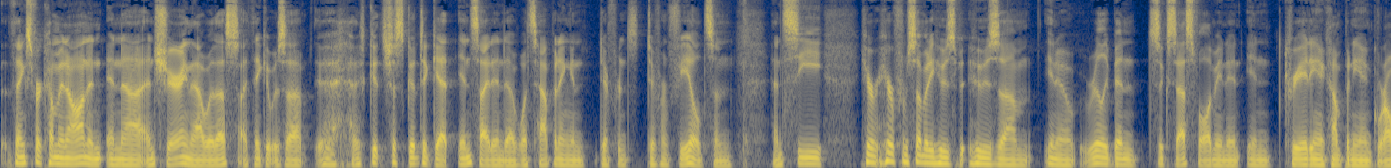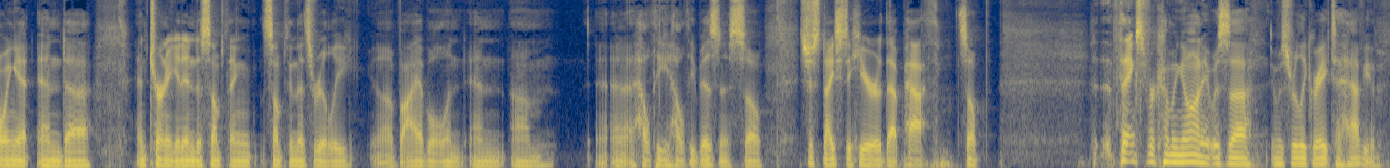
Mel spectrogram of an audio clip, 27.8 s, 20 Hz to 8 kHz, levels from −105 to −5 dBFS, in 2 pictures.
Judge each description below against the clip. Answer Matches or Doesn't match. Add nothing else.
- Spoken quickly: Matches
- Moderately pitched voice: Doesn't match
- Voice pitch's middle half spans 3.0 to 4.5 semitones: Matches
